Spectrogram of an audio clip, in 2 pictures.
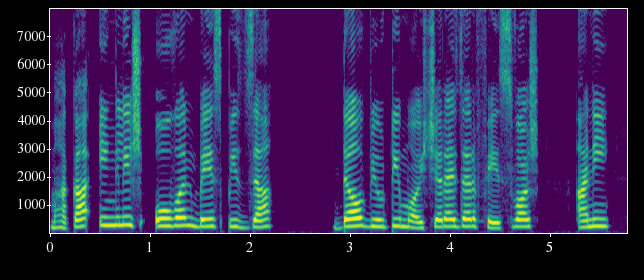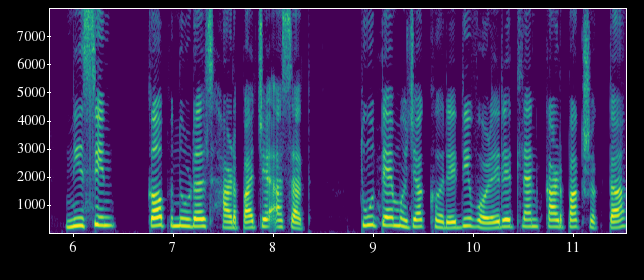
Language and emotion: Goan Konkani, neutral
